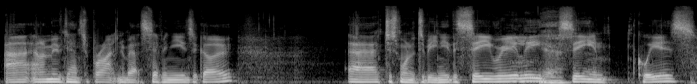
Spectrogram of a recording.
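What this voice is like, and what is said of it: Strong Northern Australian accent. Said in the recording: “there's an Antipodean accent there, a roaring one. ... Northern Australia. ... my accent came back with a vengeance”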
